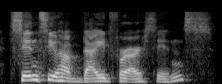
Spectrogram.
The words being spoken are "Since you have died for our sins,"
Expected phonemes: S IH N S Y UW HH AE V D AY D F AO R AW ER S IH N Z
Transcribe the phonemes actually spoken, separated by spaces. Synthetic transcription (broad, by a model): S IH N S Y UW HH AE V D AY D F AO R AW ER S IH N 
